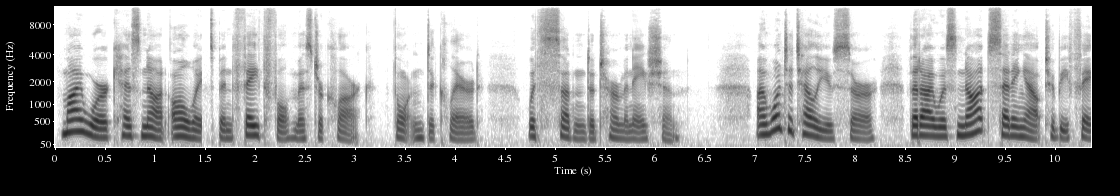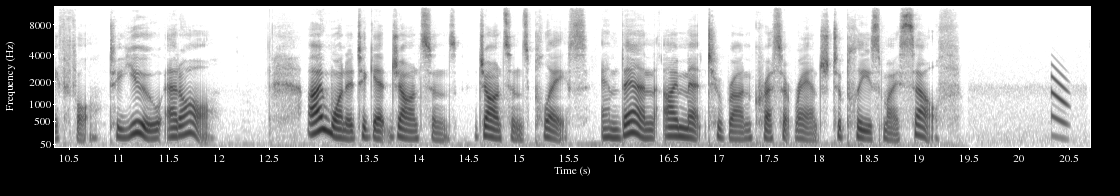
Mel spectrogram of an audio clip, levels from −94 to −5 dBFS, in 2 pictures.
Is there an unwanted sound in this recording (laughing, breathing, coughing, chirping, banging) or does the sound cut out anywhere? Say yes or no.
yes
